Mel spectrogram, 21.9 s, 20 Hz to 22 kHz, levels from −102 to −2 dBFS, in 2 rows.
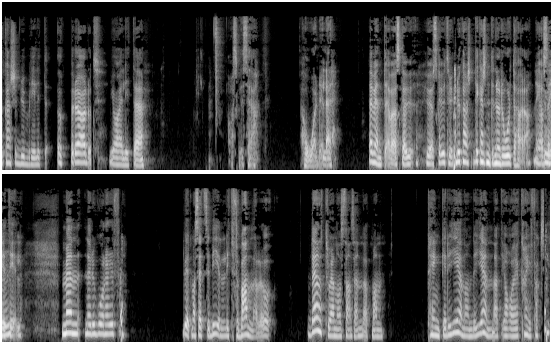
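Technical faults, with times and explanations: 1.74–1.84 s, 9.00–9.08 s, 13.29–13.40 s, 18.74–18.77 s and 21.77–21.88 s: damaged data in a compressed stream. Corrupted bytes make the decoder misread frames and lose sync until it finds the next header. This gives brief chirps, squawks, clicks or short holes of about 30 to 110 ms in the speech: after "du blir lite upprörd" and before "jag är lite", after "när du går", and after "någonstans ändå att man".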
